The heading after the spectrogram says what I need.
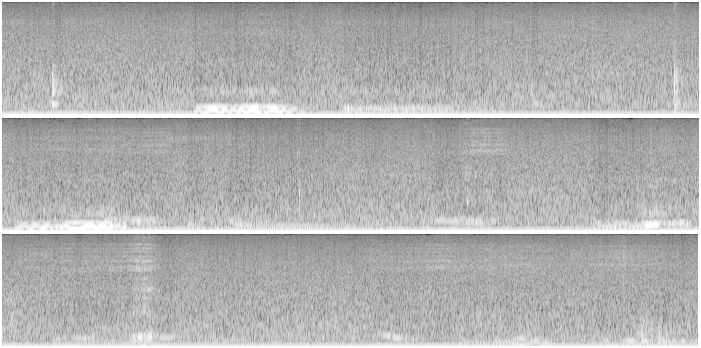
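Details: Two people snoring together in a snore-off: low, rumbling, buzzing snores recurring irregularly over steady background noise; snoring.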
